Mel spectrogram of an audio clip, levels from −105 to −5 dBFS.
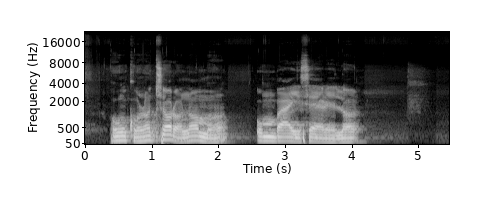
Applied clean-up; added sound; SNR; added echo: none; none; none; none.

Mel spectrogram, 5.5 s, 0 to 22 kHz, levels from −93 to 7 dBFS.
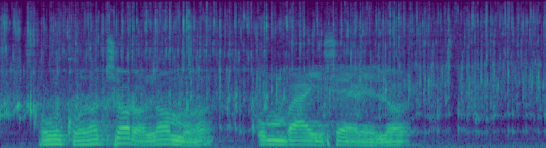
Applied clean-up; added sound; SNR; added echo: none; Liquid; 10 dB; none.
